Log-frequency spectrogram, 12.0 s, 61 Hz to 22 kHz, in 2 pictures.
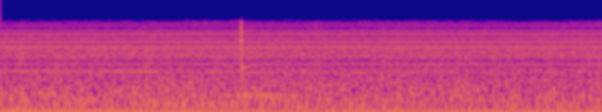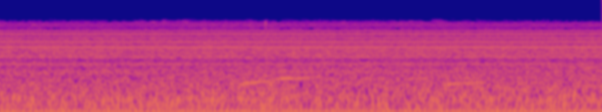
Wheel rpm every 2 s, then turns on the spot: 0, 0, 0, 0, 0, 0.
none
